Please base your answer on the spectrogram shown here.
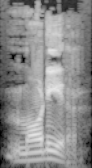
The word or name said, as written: morir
